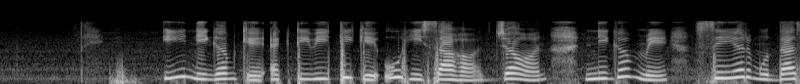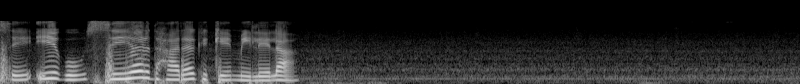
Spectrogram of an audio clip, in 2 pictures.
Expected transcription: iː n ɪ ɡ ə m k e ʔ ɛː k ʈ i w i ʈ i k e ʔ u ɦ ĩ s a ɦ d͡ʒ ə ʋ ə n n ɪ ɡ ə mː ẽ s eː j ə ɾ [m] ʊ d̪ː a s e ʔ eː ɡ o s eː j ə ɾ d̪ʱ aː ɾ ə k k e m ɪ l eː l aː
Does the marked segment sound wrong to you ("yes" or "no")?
no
